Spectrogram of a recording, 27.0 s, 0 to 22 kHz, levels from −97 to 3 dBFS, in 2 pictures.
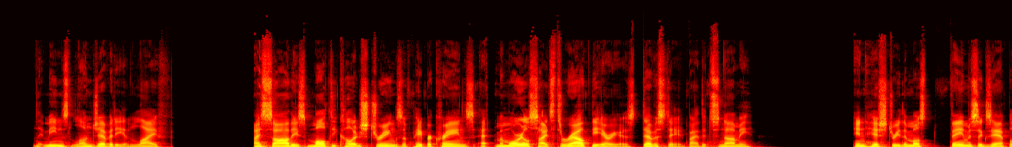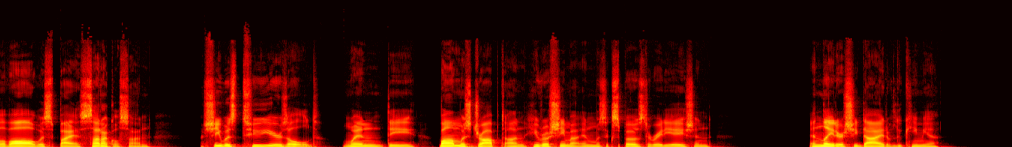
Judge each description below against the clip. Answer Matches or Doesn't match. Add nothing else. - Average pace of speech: Doesn't match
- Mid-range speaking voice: Doesn't match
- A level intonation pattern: Doesn't match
